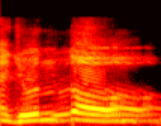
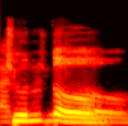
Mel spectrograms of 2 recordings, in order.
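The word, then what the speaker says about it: juncto: Bacanya Yunto, bukan Junto, bukan pakai Y. Pakai Y itu nggak ada bahasa Latin. Y itu, Y itu tidak ada huruf Y itu dalam bahasa Latin.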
